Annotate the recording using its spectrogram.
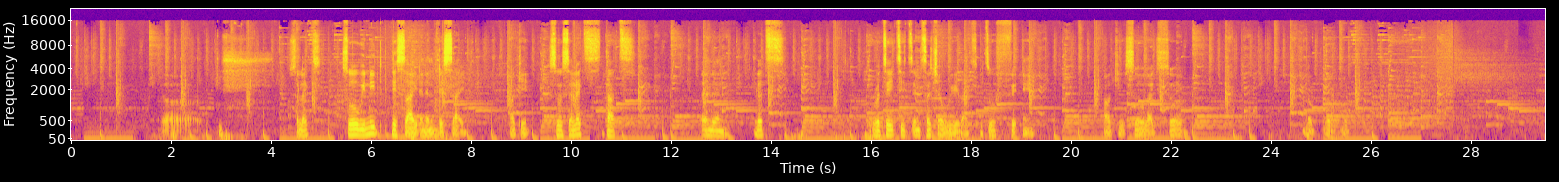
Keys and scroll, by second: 0.8 z, 6.8 a, 8.0 u, 17.6 r, 22.5 g, 23.9 s, 25.3 s, 29.1 r.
